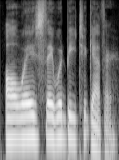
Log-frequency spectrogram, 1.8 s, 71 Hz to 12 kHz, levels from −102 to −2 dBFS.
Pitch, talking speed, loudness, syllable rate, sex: 135 Hz, 165 wpm, -15 LUFS, 4.9 syllables/s, female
